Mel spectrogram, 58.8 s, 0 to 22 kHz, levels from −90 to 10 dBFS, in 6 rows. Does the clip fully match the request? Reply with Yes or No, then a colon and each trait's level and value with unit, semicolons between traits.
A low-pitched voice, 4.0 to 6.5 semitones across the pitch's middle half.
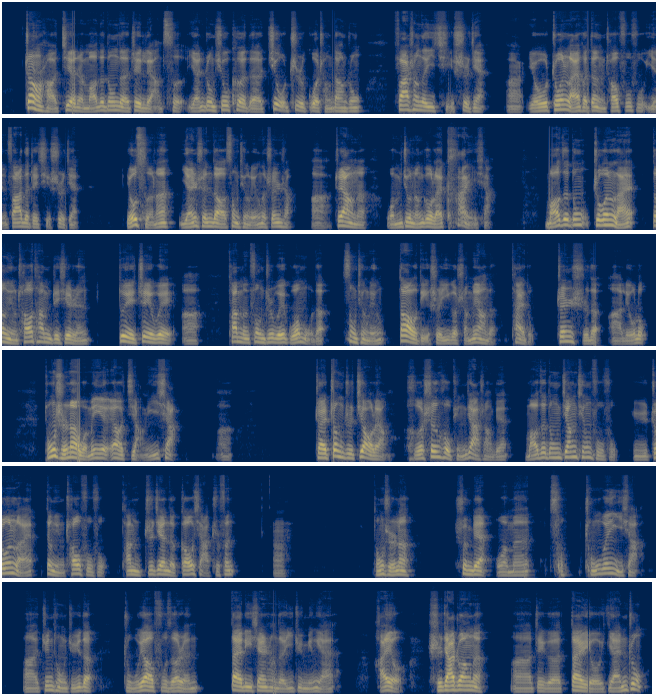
Yes: low, 130 Hz; average, 5.1 semitones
